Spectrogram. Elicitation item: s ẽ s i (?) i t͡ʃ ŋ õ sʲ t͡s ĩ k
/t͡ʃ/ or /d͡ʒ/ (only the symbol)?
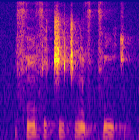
t͡ʃ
